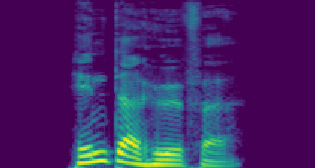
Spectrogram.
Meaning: nominative/accusative/genitive plural of Hinterhof
- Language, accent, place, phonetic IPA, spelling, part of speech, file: German, Germany, Berlin, [ˈhɪntɐˌhøːfə], Hinterhöfe, noun, De-Hinterhöfe.ogg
